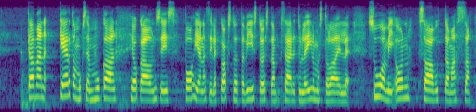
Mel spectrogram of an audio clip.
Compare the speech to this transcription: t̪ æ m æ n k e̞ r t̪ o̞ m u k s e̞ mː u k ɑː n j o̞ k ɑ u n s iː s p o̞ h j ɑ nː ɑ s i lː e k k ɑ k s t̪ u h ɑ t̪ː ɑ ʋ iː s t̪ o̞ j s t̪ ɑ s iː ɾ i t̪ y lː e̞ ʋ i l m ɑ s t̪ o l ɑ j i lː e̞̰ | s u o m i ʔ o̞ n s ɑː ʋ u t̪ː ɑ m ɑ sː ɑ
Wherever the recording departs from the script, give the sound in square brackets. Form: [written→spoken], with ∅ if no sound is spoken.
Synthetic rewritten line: t̪ æ m æ n k e̞ r t̪ o̞ m u k s e̞ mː u k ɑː n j o̞ k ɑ [u→o] n s iː s p o̞ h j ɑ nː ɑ s i lː e k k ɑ k s t̪ u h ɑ t̪ː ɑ ʋ iː s t̪ o̞ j s t̪ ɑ s [iː→æː] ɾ [i→e] t̪ y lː e̞ [ʋ→∅] i l m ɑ s t̪ o l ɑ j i lː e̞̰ | s u o m i ʔ o̞ n s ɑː ʋ u t̪ː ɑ m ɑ sː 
